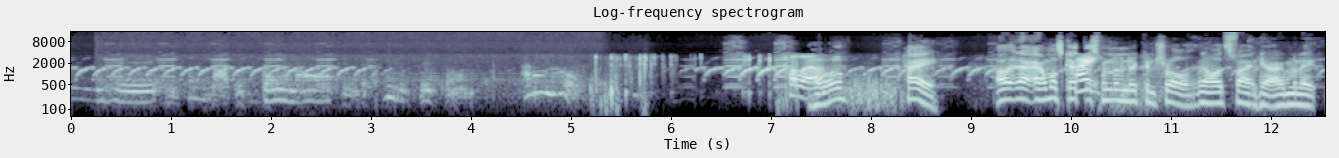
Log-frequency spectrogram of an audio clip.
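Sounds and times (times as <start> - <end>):
car alarm on a fairly new car blaring: 0.0 - 3.5, 6.0 - 12.5
speech: 0.2 - 5.6, 7.2 - 12.5.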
